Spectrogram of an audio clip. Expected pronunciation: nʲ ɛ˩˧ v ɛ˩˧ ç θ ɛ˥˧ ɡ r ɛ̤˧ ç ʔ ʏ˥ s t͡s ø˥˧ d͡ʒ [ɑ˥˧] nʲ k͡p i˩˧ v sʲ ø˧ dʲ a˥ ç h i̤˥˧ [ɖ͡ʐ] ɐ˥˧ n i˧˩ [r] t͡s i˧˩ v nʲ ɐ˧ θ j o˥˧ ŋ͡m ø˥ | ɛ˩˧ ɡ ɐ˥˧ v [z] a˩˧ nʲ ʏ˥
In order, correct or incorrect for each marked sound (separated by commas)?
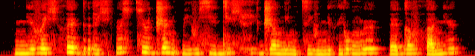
incorrect, incorrect, incorrect, incorrect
